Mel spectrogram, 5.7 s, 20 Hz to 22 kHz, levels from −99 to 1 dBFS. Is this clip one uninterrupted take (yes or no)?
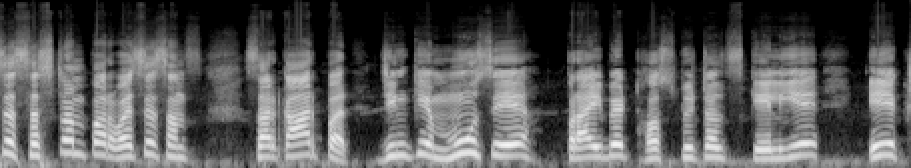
yes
